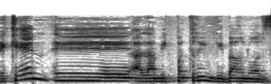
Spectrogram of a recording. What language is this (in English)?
Hebrew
